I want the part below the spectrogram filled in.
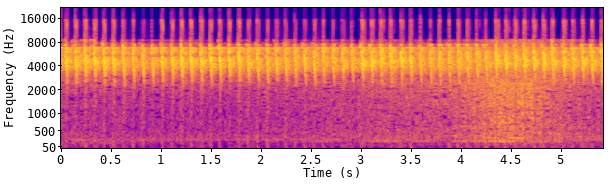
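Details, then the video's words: Hill prinia delivering a long, tight 'tembakan' song. It is a close, loud, continuous chain of fast, even, high-pitched buzzy pulses running without a break. "CIBLEK GUNUNG EDAN GACOR TEMBAKAN RAPAT SUPER PANJANG"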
